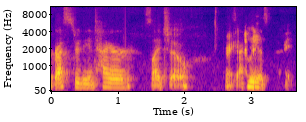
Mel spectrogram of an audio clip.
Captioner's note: chatter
